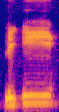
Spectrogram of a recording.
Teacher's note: ya is coming with sukun sign on it, and there is kasra before the ya. We long here 1 second. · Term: ya madda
